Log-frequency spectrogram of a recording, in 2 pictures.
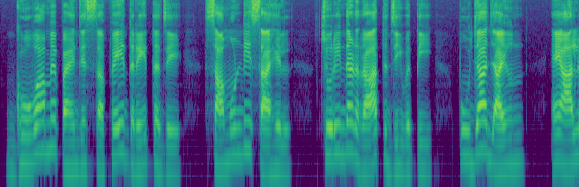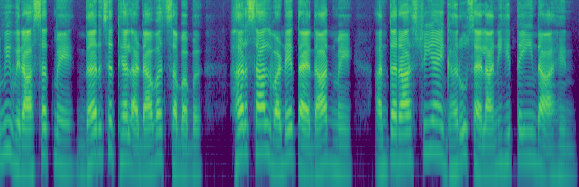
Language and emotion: Sindhi, neutral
